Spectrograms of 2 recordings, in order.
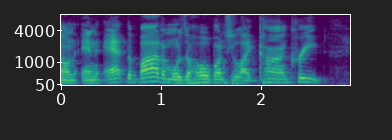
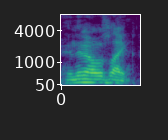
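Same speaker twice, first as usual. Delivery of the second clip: normal talking voice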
